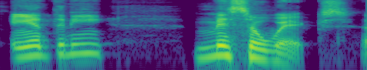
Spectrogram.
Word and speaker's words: Misiewicz: So it's Anthony Misiewicz. That's the best way I, have heard it pronounced.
